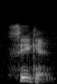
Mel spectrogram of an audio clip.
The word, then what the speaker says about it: secant: secant okay so if you're wondering how to pronounce that word it is secant alright I want to go over let's go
